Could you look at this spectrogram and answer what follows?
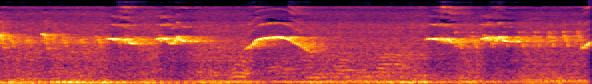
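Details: Oriental magpie-robin, a kept, untrained bird singing vigorously: whistled notes with an arching slur in the middle and level tones at each end, against a low background hum.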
